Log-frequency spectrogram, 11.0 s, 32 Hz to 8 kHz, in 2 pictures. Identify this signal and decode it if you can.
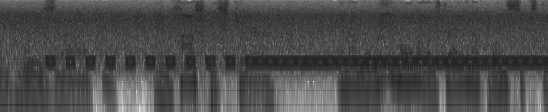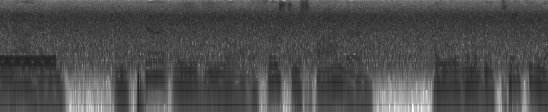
Telephone call progress tone (North American plan), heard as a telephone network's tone, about 350, 440 Hz, 0.1 s on and 0.1 s off, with phone line noise and speech in English. Stutter dial tone.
